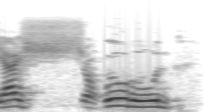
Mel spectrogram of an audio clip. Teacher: شین کې به اواز جاری وي او عین به وسط حلق ته ورسوي.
